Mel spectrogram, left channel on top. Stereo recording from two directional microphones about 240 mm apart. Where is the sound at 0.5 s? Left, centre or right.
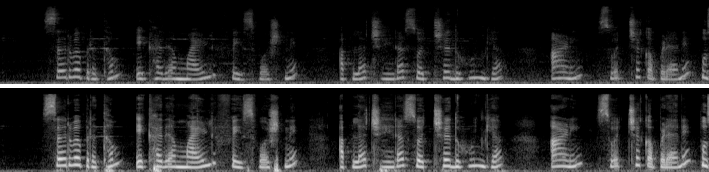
Right.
